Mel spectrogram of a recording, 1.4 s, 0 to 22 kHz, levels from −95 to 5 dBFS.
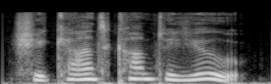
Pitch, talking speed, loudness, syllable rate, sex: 235 Hz, 220 wpm, -15 LUFS, 4.2 syllables/s, female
